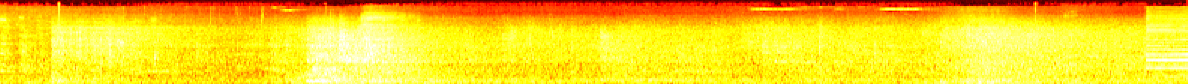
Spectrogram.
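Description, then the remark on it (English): Busy New York City street noise with steady traffic rumble, punctuated by a loud burst of car horn honking near the start and another swell of honking toward the end. “Yeah, I'd be honking.”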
